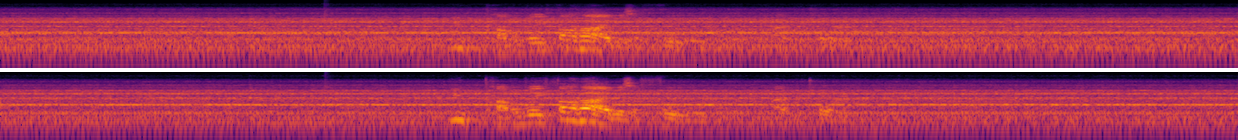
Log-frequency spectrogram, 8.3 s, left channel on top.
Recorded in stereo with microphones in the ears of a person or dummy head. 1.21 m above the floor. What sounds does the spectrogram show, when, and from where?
0.0 s an engine running: 20° left (ahead or behind), 1.3 m
3.0 s a man speaking: 75° right (ahead or behind), 0.8 m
